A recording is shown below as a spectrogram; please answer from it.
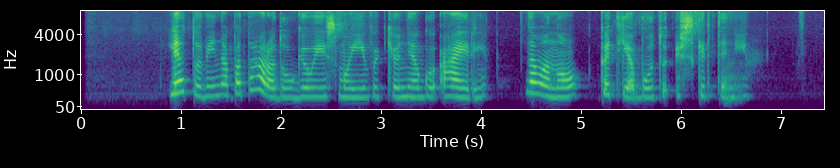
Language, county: Lithuanian, Vilnius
